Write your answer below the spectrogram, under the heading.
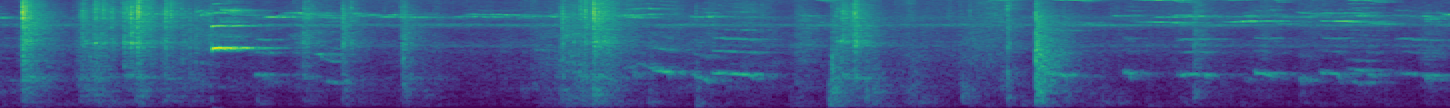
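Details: Young Belgian Malinois puppies, eight weeks, during early bite work: a run of short squeaky whines, quickening toward the end, between sharp bursts of handling noise.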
